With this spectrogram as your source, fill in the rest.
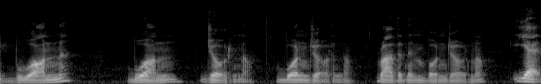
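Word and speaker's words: buono: a little thing on top bno yeah not Bono it's true yeah I noticed that a lot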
